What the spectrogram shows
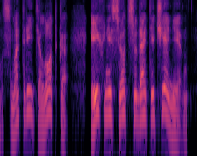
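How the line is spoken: Exclaimed. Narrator (Russian): один из монахов, воскликнул

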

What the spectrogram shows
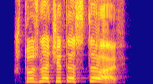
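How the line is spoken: Indignant mother exclaiming. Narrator (Russian): Уже возмущенно восклицает мама

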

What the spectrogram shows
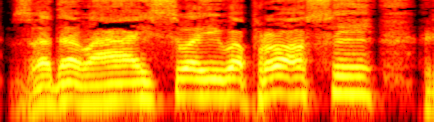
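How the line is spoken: Barked. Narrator (Russian): рявкнула она

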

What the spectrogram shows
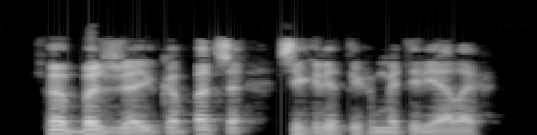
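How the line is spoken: Muttering. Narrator (Russian): пробормотал Денис

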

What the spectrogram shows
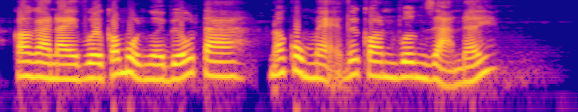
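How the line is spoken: Smug loud laughter. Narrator (Vietnamese): Gã béo lùn có vẻ đắc ý cười lớn

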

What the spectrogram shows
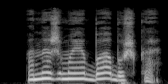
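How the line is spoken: Hoarse whisper. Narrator (Russian): сорвался с губ сиплый шепот

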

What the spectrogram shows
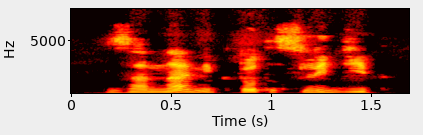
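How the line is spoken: Whisper. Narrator (Russian): прошептала она

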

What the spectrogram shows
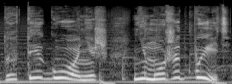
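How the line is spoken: Exclaiming. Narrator (Russian): воскликнула Чива

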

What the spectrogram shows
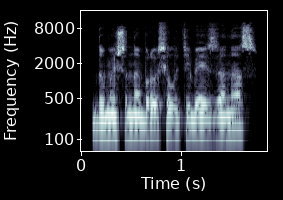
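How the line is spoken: Calm question. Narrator (Russian): спокойно спросила Кармела

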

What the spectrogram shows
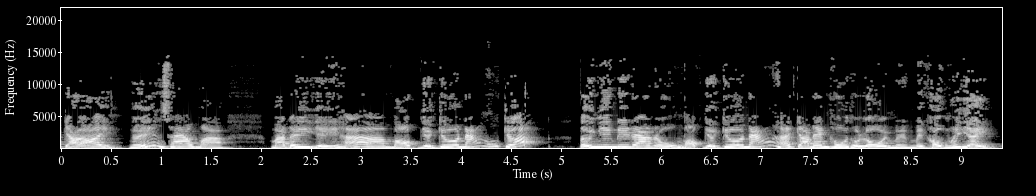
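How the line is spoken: Shouting. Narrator (Vietnamese): nó mới la lên, nó nói

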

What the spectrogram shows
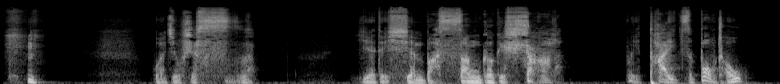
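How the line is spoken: Through gritted teeth. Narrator (Chinese): 贺仁杰咬牙道

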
